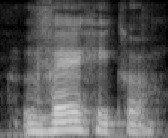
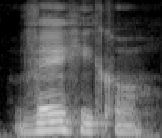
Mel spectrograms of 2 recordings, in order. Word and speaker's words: vehicle: Vehicle. Vehicle.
